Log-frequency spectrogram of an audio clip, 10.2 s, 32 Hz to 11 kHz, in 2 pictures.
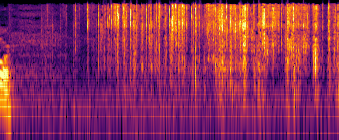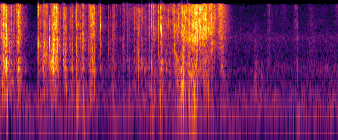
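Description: A trading-card pack's wrapper being torn open and crinkled by hand, a dense crackling that starts about a second in, breaks off briefly in the middle, and stops sharply near the end. The pack is a 2023 Panini Absolute Football pack.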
